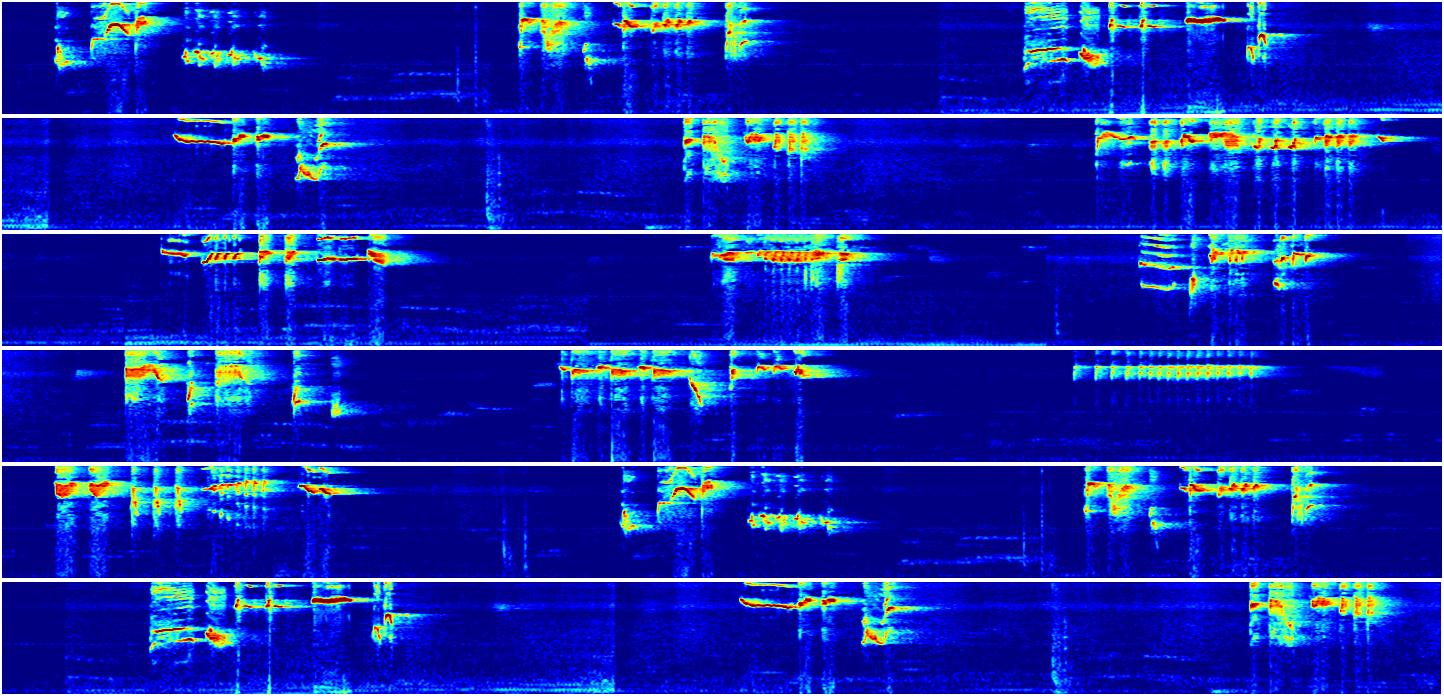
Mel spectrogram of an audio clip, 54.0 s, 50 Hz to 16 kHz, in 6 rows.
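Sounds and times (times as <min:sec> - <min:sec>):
thrush singing: 0:05.8 - 0:12.6, 0:45.4 - 0:52.6.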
